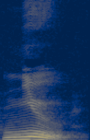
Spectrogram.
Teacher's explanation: normalmente não tem a ênfase no i, tá? Porque é uma semivogal nesse caso. Então você fala new, tem o sonzinho do i, mas a a ênfase tá no u.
